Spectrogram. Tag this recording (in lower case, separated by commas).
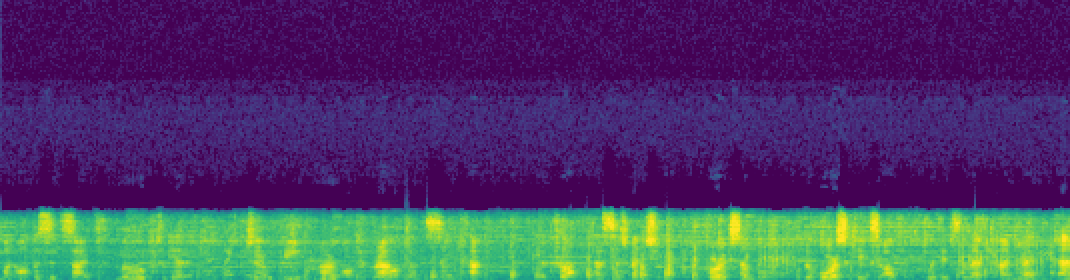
horse, speech, music, clip-clop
